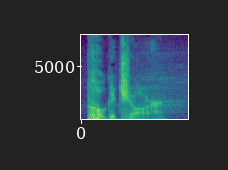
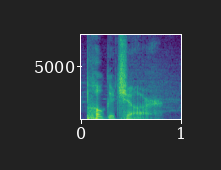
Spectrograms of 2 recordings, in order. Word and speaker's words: Pogačar: His name, again, Tadej Pogačar. His name is spelled P-O-G-A-C-A-R. Pogačar, for those who missed that.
